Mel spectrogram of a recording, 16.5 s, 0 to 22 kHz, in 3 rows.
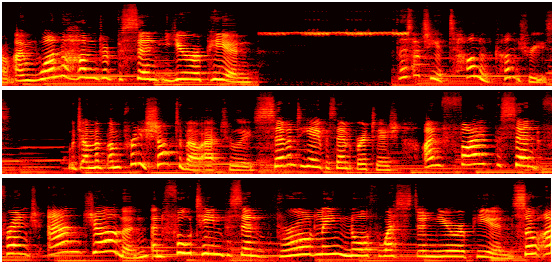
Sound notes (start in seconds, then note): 2.5 cricket chirps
